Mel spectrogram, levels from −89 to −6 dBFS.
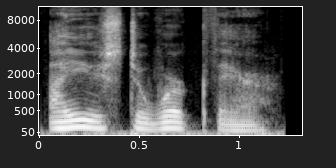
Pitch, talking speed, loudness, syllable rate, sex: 110 Hz, 230 wpm, -17 LUFS, 5.3 syllables/s, male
